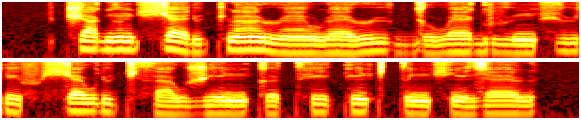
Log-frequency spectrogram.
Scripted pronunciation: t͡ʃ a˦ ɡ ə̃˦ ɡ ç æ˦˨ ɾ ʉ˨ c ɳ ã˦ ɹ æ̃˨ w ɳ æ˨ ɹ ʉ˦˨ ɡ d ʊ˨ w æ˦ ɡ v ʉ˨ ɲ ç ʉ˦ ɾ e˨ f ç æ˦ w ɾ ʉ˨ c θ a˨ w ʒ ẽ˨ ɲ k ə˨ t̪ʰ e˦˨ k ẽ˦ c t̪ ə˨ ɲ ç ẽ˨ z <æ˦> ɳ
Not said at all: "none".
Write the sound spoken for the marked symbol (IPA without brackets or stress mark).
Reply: æ˦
